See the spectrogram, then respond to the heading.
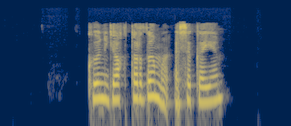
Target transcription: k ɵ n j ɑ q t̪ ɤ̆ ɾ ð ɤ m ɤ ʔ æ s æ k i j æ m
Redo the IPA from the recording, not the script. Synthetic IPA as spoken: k ɵ n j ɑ q t̪ ɤ̆ ɾ ð ɤ m ɤ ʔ æ s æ k æ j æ m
